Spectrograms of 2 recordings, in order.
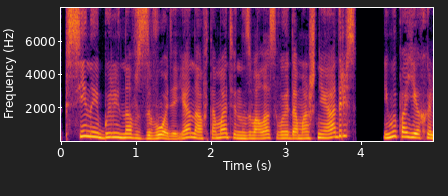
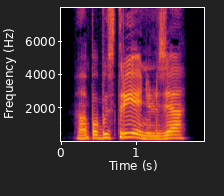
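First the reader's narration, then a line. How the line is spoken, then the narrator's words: Growled. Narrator (Russian): рыкнула Милота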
